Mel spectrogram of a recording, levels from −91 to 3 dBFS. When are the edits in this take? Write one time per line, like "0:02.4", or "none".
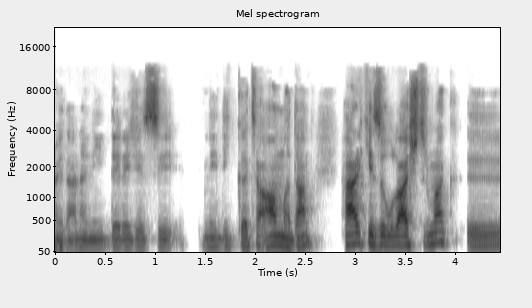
none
